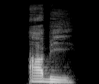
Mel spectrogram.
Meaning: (noun) clipping of Abitur; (proper noun) a diminutive of the male given name Abraham, from Hebrew
- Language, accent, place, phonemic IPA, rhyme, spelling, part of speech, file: German, Germany, Berlin, /ˈabi/, -abi, Abi, noun / proper noun, De-Abi.ogg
